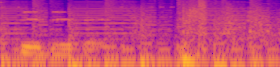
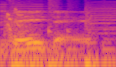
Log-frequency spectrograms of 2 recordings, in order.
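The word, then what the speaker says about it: Dedede: day D day I like I think they pronounce it DDD I think and brothers yeah in Smash Brothers It's DDD but we always said the day day yeah I picked it up from I think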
